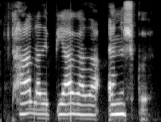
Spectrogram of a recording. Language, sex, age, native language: Icelandic, female, 7, Icelandic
